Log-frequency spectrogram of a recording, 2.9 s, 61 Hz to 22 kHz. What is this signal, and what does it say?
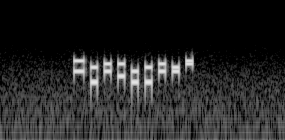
Multi-frequency trunk signalling (R1, as on North American trunks), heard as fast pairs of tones, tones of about 70 ms. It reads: KP 4982496 ST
